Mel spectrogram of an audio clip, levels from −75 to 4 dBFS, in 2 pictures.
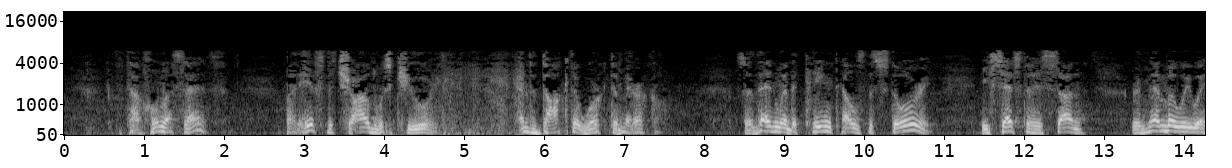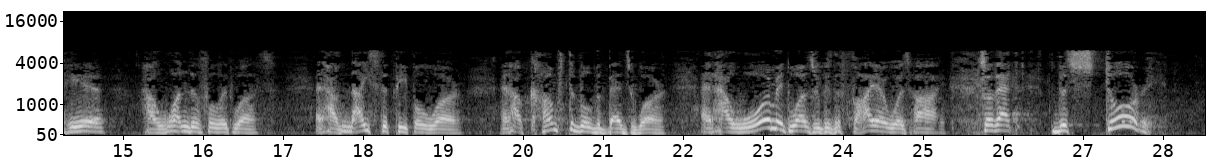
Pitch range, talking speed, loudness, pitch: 110-150 Hz, 130 wpm, -17 LUFS, 125 Hz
